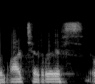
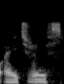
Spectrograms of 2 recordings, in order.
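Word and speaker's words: Ahrefs: Yo la verdad es que veo cuando, cuando HRFs o HRFs, como a cada uno le gusta pronunciarlo, mm.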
